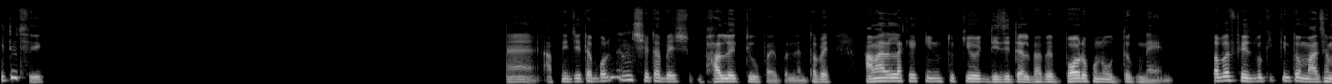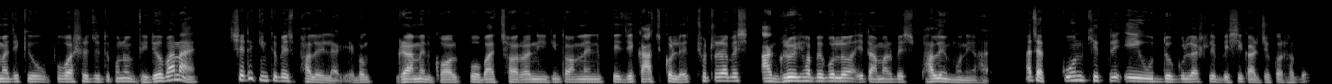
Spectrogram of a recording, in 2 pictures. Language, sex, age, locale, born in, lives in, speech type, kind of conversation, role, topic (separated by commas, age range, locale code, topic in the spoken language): Bengali, male, 20-24, bn-BD, Bangladesh, Bangladesh, read, expert-assistant, asker, কেন কিছু ভাষা বিলুপ্ত হয়ে যায়, আর কিছু ভাষা টিকে থাকে—এর পেছনে সাংস্কৃতিক ও সামাজিক কারণ কী কী?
